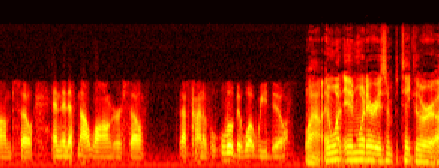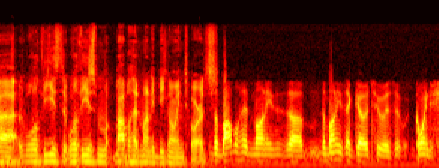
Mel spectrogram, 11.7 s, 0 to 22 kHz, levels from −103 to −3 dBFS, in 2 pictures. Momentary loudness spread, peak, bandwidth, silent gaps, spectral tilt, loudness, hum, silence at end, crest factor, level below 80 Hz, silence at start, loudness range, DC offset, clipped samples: 8 LU; -10 dBFS; 13 kHz; none; -4.5 dB/octave; -29 LUFS; none; 0 s; 20 dB; -58 dBFS; 0 s; 3 LU; under 0.1%; under 0.1%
